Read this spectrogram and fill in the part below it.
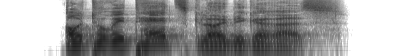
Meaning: strong/mixed nominative/accusative neuter singular comparative degree of autoritätsgläubig
- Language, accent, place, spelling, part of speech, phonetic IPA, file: German, Germany, Berlin, autoritätsgläubigeres, adjective, [aʊ̯toʁiˈtɛːt͡sˌɡlɔɪ̯bɪɡəʁəs], De-autoritätsgläubigeres.ogg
